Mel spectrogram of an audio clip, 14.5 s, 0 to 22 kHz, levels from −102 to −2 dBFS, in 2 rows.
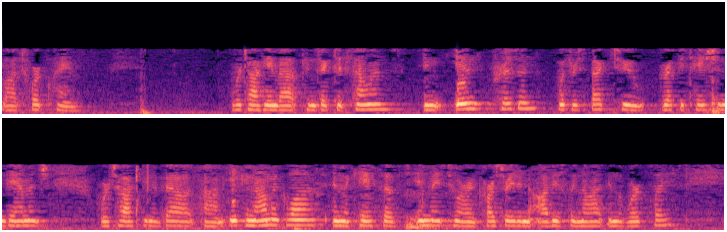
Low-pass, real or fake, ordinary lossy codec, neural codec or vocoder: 7.2 kHz; real; AAC, 16 kbps; none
